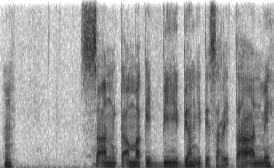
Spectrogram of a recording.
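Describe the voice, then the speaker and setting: A man's voice: medium pitch, level tone, a little slow, fairly bright tone, dry recording, natural voice. A man acting a defensive, evasive young rich son in an Ilocano radio drama, hesitant and protesting. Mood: indignant.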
